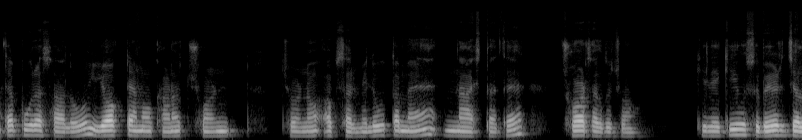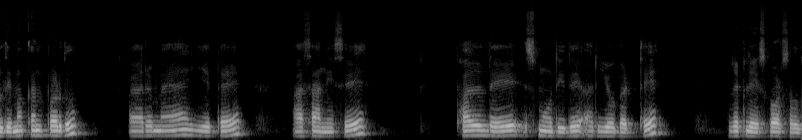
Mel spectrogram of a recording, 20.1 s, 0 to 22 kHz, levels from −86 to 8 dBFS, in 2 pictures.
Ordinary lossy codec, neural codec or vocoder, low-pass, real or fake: Opus, 24 kbps; none; 19.8 kHz; real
